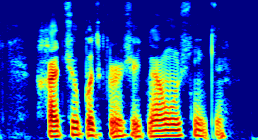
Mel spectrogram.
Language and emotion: Russian, neutral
